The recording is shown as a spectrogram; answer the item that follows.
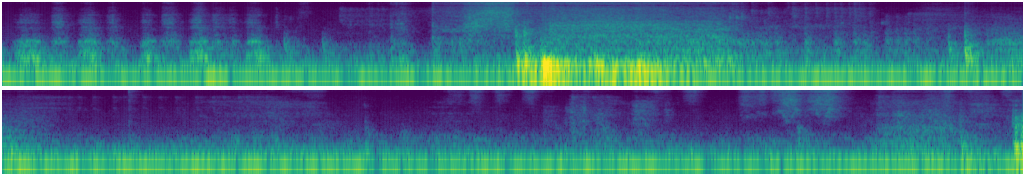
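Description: Soft pastel sticks being handled: small scratching clicks and rubbing, with a louder rustle and knock about two and a half seconds in, over a low steady hum.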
